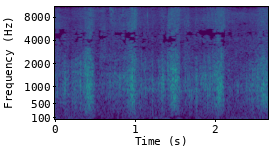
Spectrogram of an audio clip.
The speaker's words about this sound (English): This part of the trail is gravel, which I'm sure you can hear the crunching gravel.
